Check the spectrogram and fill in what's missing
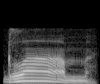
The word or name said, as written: glom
